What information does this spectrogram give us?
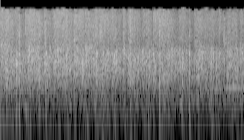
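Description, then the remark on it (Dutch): Steady, dense audience applause for TV presenter Jeroen Pauw as he is given an honorary Zilveren Nipkowschijf award, many overlapping hand claps forming a continuous crackling wash, sustained at an even, fairly loud level with no voices standing out. “Applaus voor Jeroen Pauw.”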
